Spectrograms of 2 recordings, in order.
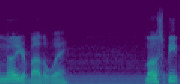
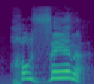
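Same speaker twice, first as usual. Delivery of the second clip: yelled hosanna; 8 semitones higher, 6 dB louder, slower than usual. Retold or imitated. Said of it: "the people yelled out".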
